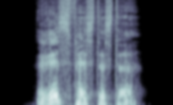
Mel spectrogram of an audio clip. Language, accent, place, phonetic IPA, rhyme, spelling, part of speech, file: German, Germany, Berlin, [ˈʁɪsˌfɛstəstə], -ɪsfɛstəstə, rissfesteste, adjective, De-rissfesteste.ogg
- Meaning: inflection of rissfest: 1. strong/mixed nominative/accusative feminine singular superlative degree 2. strong nominative/accusative plural superlative degree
